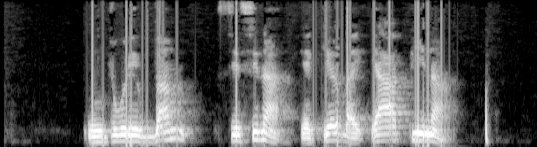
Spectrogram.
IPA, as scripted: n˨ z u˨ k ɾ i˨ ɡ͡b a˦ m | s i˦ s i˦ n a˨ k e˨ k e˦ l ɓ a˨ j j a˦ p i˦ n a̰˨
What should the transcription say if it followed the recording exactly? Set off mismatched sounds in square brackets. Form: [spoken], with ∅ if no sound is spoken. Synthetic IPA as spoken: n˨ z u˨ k ɾ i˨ ɡ͡b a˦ m | s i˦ s i˦ n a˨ k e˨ k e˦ [ɾ] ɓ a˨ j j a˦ p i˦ n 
